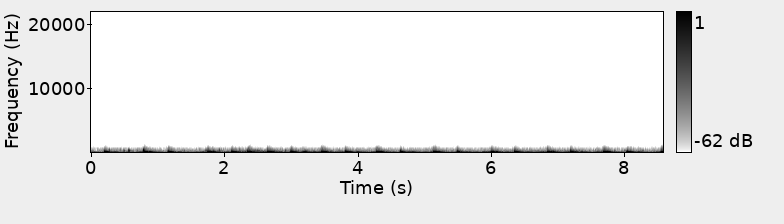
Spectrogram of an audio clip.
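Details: Full heart auscultation through a stethoscope on a male, recorded either sitting at a desk or lying in bed: a steady low lub-dub with no added noises between beats, normal heart sounds.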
